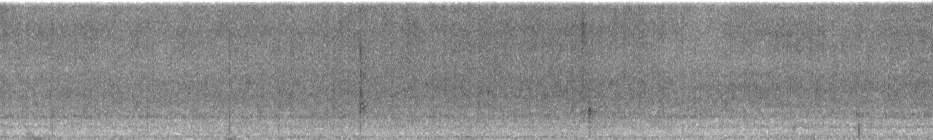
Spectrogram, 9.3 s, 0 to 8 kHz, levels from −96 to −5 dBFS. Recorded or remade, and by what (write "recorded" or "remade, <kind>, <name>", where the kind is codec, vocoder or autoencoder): remade, autoencoder, DAC-VAE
